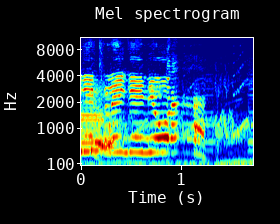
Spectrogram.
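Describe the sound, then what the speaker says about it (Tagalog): A police siren wails close by, its rising and falling tone sweeping loudly, then breaking off briefly and resuming, with excited voices shouting over it. "ingay ng wangwang!"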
